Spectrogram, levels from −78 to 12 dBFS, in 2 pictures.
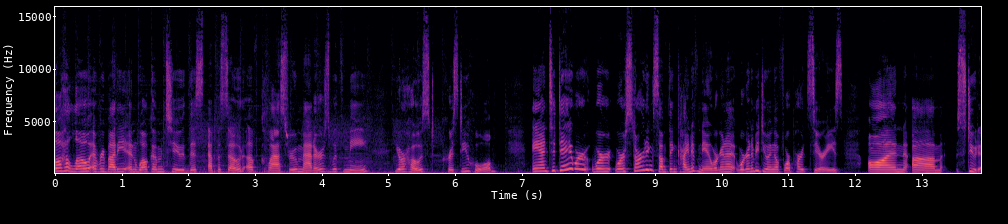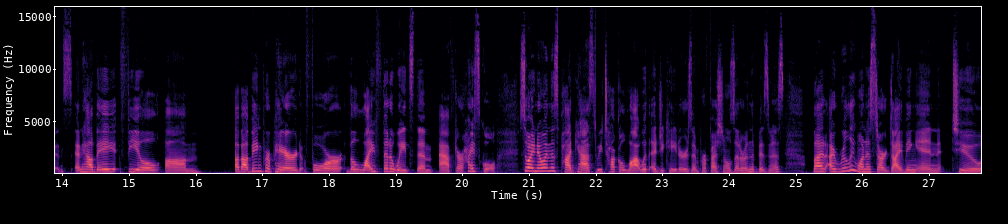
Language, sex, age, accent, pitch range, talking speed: English, female, 30-49, American, 175-240 Hz, 180 wpm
